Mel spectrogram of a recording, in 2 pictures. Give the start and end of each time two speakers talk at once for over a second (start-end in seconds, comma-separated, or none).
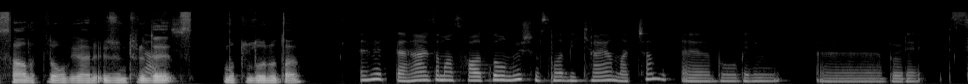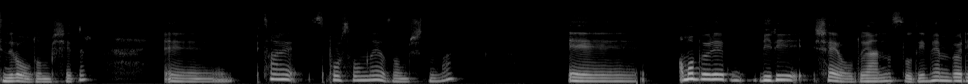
none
